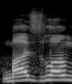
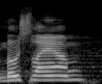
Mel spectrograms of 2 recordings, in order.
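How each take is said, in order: First: The middle consonant is a z sound. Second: The middle consonant is an s sound.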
